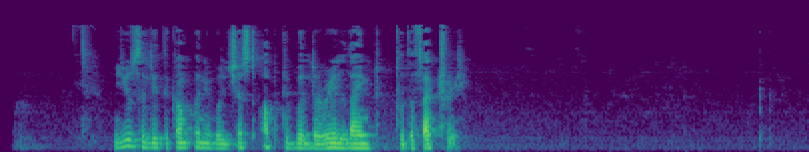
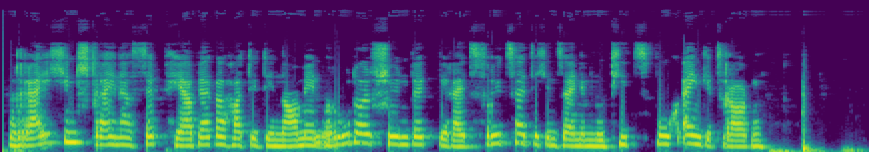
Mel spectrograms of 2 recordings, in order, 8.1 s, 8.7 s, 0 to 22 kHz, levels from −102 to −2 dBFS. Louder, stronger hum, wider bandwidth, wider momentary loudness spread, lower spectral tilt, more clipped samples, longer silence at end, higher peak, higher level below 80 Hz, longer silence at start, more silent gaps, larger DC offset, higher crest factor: second, -31 LUFS vs -13 LUFS; neither; first, 11.5 kHz vs 7.2 kHz; first, 12 LU vs 5 LU; about the same, -6.5 dB/octave vs -6.5 dB/octave; neither; first, 3.5 s vs 0.05 s; second, -8 dBFS vs -2 dBFS; second, -66 dBFS vs -34 dBFS; first, 0.8 s vs 0.1 s; neither; neither; first, 26 dB vs 12 dB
